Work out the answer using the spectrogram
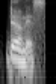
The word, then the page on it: dermis: Indian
